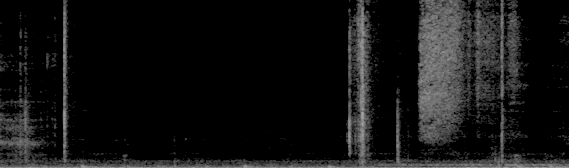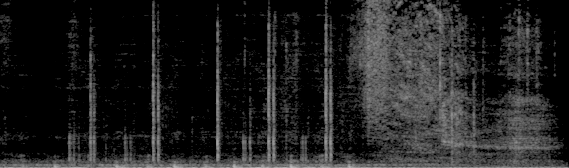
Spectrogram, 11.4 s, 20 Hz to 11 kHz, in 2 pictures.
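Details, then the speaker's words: Jetour Dashing steering knock: irregular sharp knocks and clicks from the steering over a low, throbbing cabin rumble. The same fault occurred on an 8 Pro Max, which got a tightened steering column, then a replaced steering rack. "В рулевом управлении слышен стук."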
